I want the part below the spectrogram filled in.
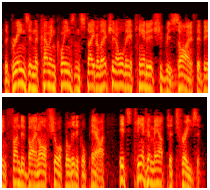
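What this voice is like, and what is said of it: Poorly done put-on accent. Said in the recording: “My apologies for the crappy accent,”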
